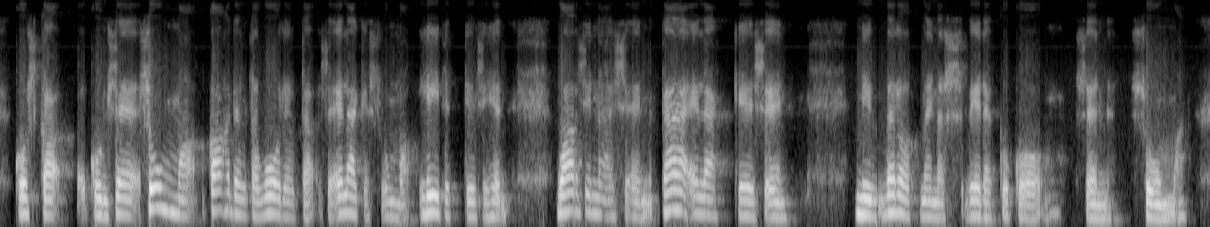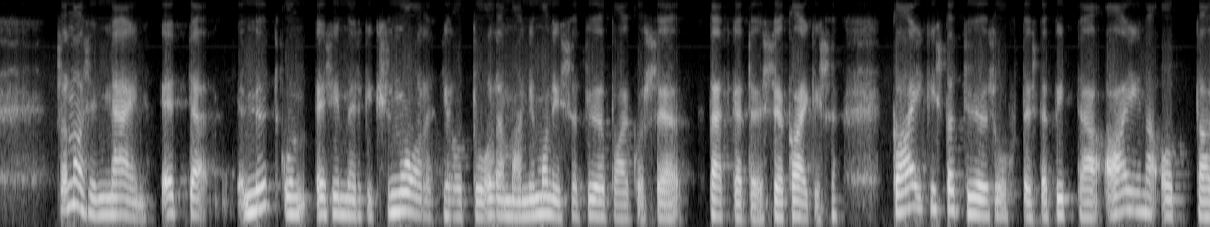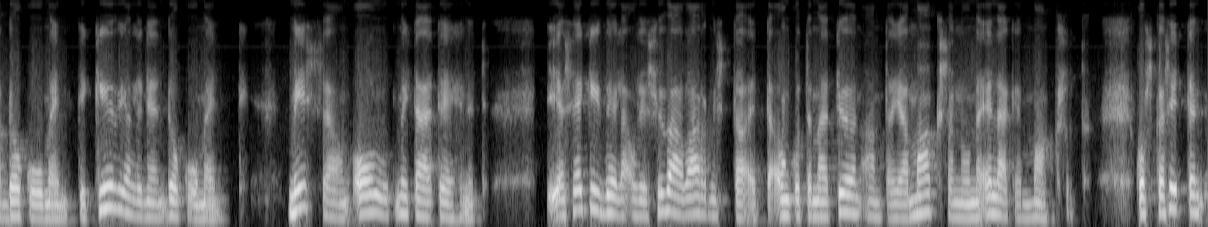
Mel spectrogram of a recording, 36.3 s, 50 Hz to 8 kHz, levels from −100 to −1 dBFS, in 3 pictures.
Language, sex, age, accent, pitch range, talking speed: Finnish, female, 60-79, native, 150-185 Hz, 105 wpm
